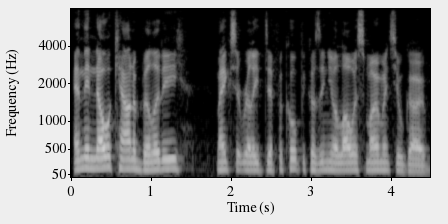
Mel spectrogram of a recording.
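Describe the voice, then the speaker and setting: Man, New Zealand accent, young adult, casual vlog advice, smooth clear voice. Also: mid-range voice, fairly even intonation, quick pace, no room sound. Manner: chatty, loose, lots of fillers and restarts. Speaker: online business coach.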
